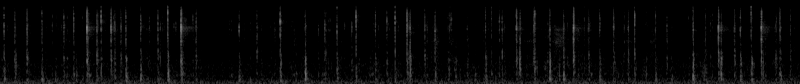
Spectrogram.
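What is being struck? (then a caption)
Plastic laptop keyboard keys. Long purple nails and fingertips type quickly on the black plastic keys of a silver aluminum MacBook Pro laptop keyboard. A rapid, uneven stream of short, crisp, bright clicks and taps is heard, with almost no low-end weight. Each tap dies away almost instantly, leaving a dry, clicky texture.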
